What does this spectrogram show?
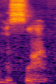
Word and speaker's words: Hassan: My name is Hassan. So the spells are the same. It was a All typo right. error in my early documentation. I have to follow. The pronunciation is Hassan.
